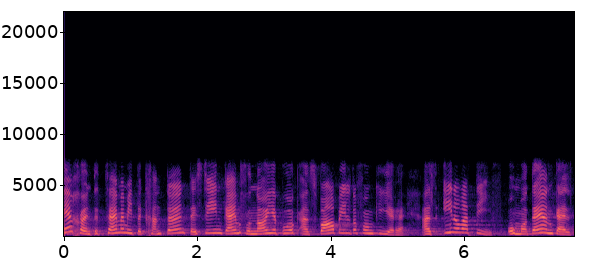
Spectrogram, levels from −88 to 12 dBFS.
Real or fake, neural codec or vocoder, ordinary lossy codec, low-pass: real; none; Opus, 24 kbps; 7.2 kHz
